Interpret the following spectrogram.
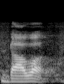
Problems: constant background noise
